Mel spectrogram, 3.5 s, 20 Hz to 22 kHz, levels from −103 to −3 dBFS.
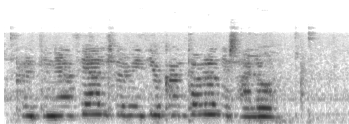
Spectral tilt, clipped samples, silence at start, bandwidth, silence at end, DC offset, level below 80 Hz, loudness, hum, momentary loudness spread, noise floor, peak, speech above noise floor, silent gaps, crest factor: -3.5 dB/octave; under 0.1%; 0.15 s; 7.6 kHz; 0.4 s; under 0.1%; -80 dBFS; -31 LUFS; none; 7 LU; -58 dBFS; -16 dBFS; 27 dB; none; 16 dB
